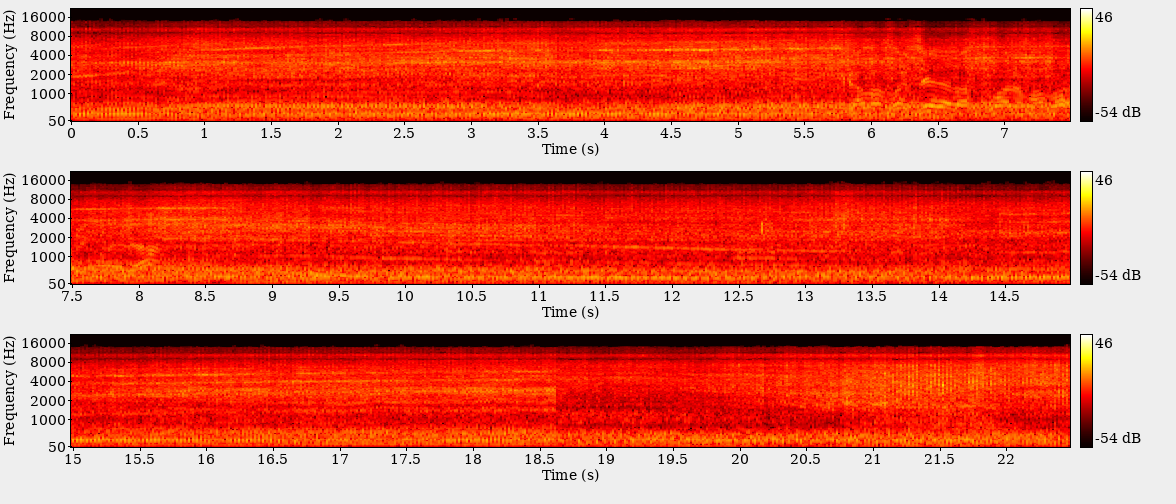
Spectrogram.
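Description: A quad bike engine runs close by, revving up and down.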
